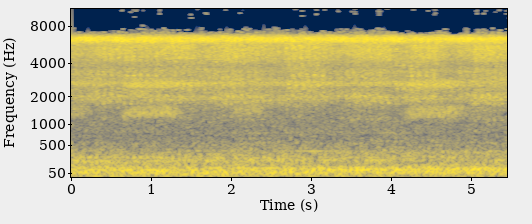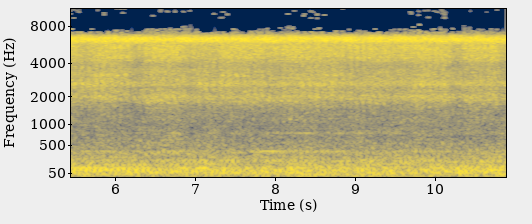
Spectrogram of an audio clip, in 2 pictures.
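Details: Georgia, USA summer dusk: many male cicadas produce a steady shrill hissing drone to attract females, with a few softer mid-pitched pulses rising and fading beneath the unbroken chorus.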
